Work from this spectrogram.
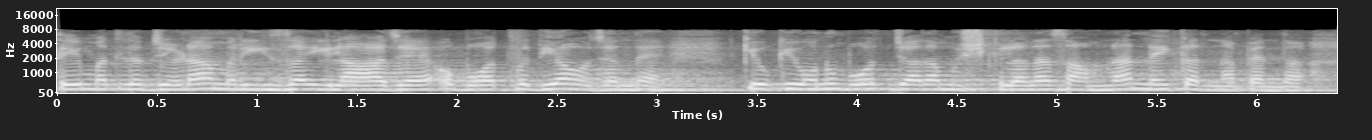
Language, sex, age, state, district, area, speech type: Punjabi, female, 30-45, Punjab, Patiala, urban, spontaneous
